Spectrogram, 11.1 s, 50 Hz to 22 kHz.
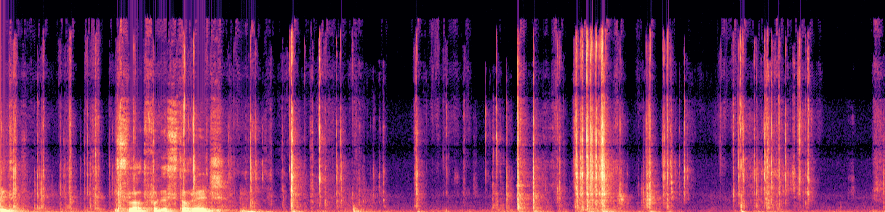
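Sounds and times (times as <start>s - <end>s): small parts clicking and scraping: 0.0s - 5.3s, 6.0s - 10.2s.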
